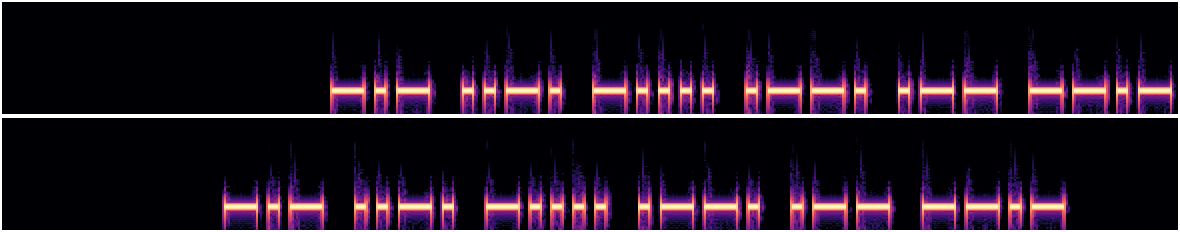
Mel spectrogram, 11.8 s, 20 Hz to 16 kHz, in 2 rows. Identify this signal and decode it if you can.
Morse code, heard as a keyed tone, about 22 wpm, 700 Hz. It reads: KF6PWQ KF6PWQ
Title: USA Call Signs - 6 Characters - Repeated 3x - 22wpm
